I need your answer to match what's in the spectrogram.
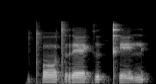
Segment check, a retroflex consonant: absent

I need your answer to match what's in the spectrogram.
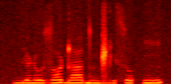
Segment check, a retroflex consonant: present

